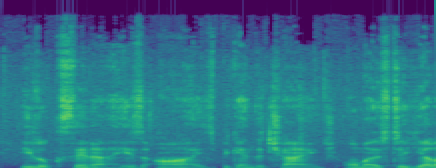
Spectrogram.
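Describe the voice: What we hear is plain reading aloud.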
